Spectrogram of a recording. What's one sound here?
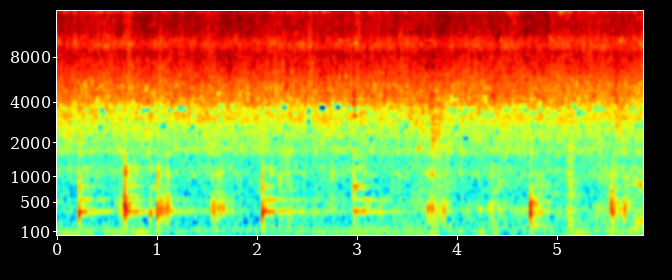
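A wooden spoon scrapes and knocks against a metal pot, making it ring.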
